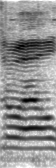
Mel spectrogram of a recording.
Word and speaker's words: Noel: then too all right note to self nans Noel like The First Noel now here's Marshall he's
